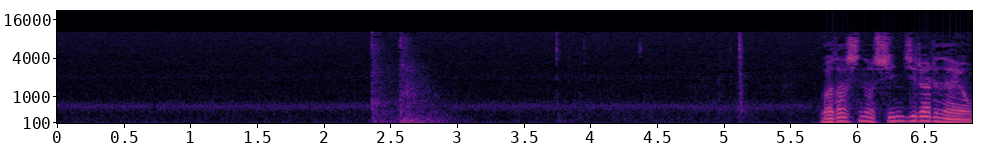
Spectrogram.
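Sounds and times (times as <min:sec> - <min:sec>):
steady low hum: 0:00.0 - 0:06.8
heavy door being closed: 0:02.4 - 0:03.2
speech: 0:05.7 - 0:06.8.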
